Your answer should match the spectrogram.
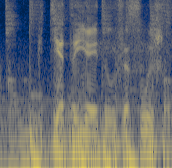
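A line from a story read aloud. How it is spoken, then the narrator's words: Grumbling mutter. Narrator (Russian): пробурчал Фрэнк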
